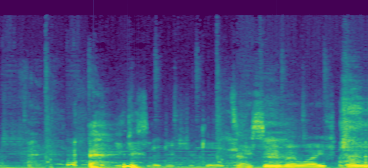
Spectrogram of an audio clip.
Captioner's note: laughing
